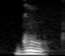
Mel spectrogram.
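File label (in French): "gout", French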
